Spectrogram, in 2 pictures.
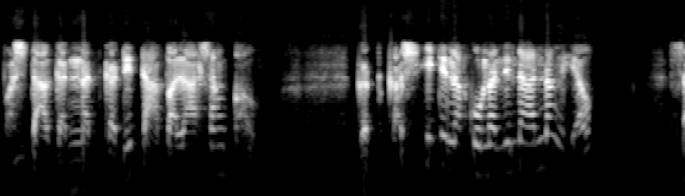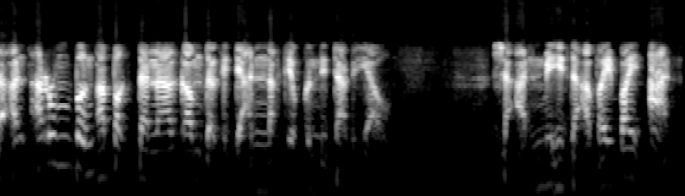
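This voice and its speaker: A man's voice: fairly high pitch, lively intonation, unhurried, pushed and bright, full character voice. A man playing a protective, understanding older father-in-law over a phone filter in an audio drama. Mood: supportive, protective. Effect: telephone filter. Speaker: voice actor. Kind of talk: Ilocano audio drama acting. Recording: muffled lo-fi phone line.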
